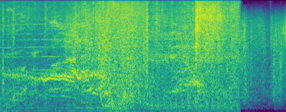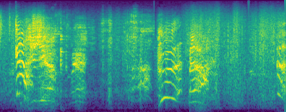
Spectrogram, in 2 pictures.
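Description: Movie fight soundtrack: a loud, dense noisy scuffle for the first few seconds, then after a cut, a man's strained grunts and cries come in short bursts over the struggle.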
